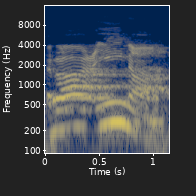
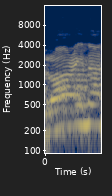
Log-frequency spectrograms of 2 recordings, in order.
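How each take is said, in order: First: The vowel is drawn out and lengthened. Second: The vowel is said short and plain.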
